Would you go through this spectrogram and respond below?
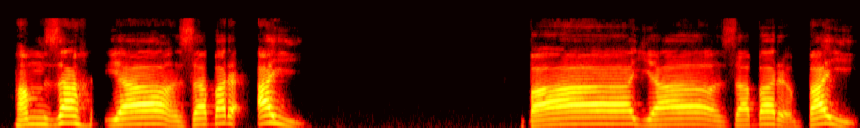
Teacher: ইয়া সাকিনের ডান দিকে জাবার আসলে ইয়ালিন। ইয়ালিনকেও ঠিক নরম আওয়াজে তাড়াতাড়ি পড়তে হয়।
